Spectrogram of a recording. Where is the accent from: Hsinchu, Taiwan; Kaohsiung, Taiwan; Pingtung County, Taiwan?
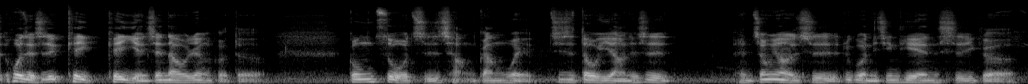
Pingtung County, Taiwan; 回我的故乡，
